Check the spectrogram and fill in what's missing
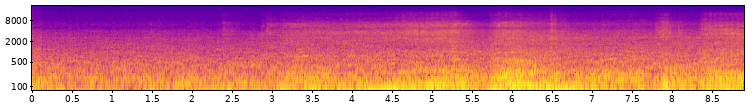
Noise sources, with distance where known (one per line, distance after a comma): medium-sounding engine, near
